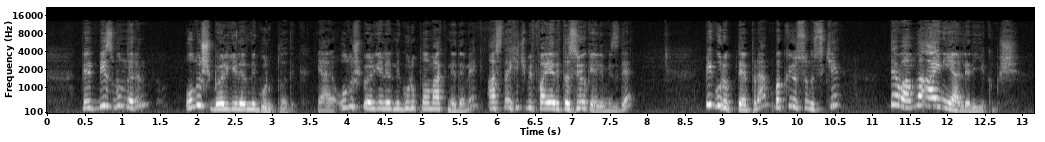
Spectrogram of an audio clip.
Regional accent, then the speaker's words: Istanbul, Turkey; Ve şans şu, ben İstanbul doğumluyum.

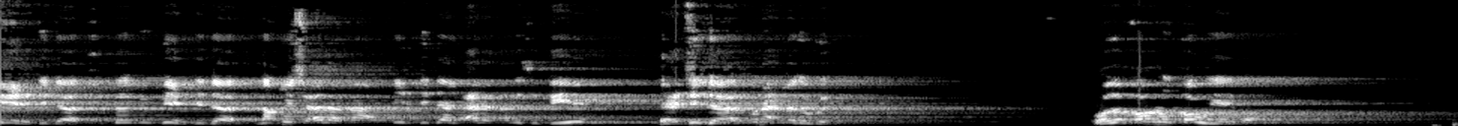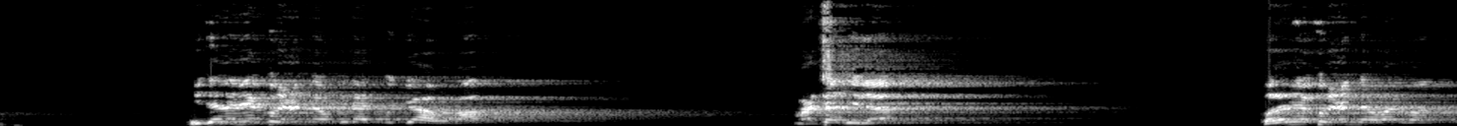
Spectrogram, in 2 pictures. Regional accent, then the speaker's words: Buraydah, Al-Qassim, Saudi Arabia; هذاك الوقت قريبا مثل عندنا في بريده

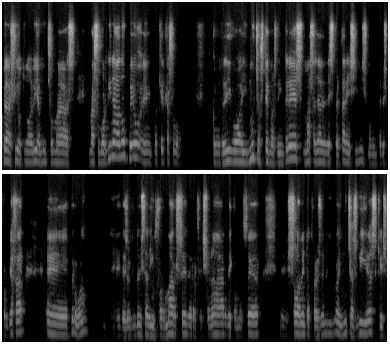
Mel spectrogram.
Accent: Vigo, Galicia, Spain; sí saben que soy gallego, lo hemos hablado alguna vez, lo he dicho, no sé si saben que soy de Vigo en particular

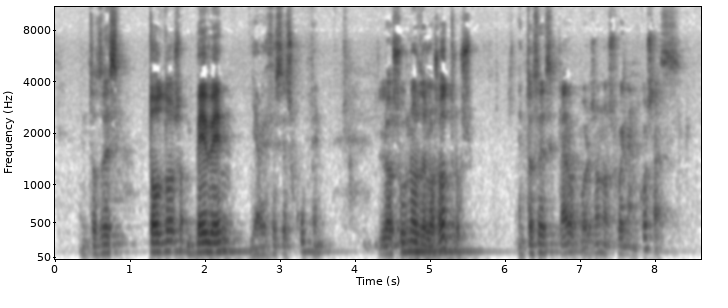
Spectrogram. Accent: Spain; Como suena en español y como yo soy español

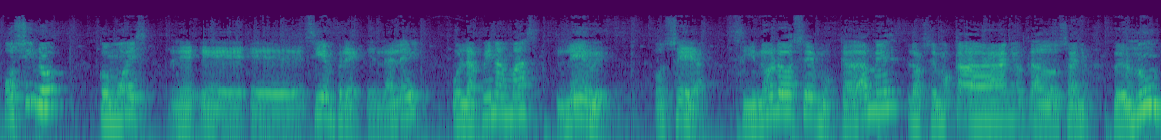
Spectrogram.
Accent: Uruguay; Porque somos uruguayos.

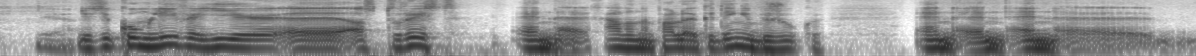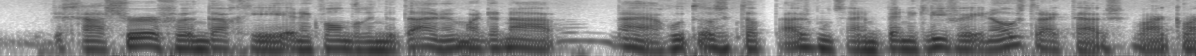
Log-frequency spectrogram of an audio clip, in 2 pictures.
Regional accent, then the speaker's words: Netherlands; Ik ben een Nederlander, dus als ik hier ben, vind ik dat ook leuk om heel veel dingen te zien.

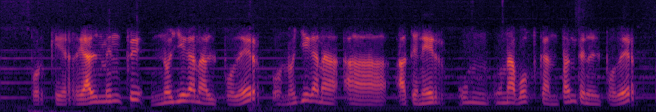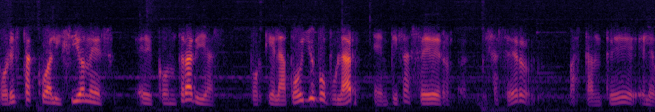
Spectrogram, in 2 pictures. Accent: Spain; now in Netherlands; soy periodista español que ejerce en la actualidad desde Holanda como experto en política europea

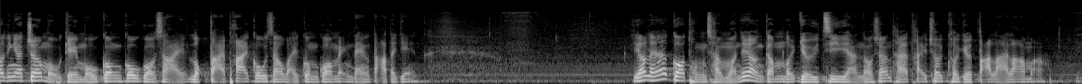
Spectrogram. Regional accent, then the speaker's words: Hong Kong; 其实就是为我们香港人争取多些权利

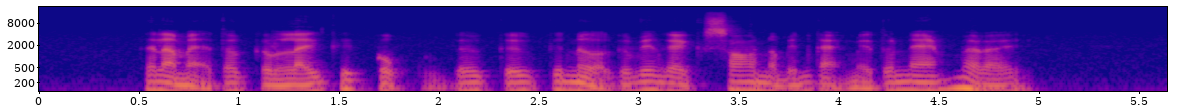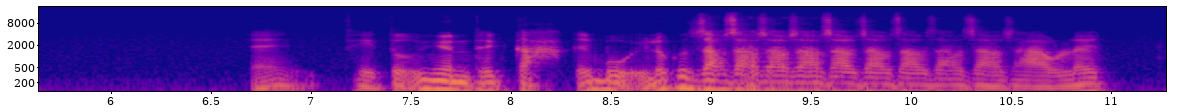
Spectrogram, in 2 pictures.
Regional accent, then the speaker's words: Hưng Yên, Vietnam; Hưng Yên, đúng rồi, ở Hưng Yên, ở quê mình. quê của mình là Hưng Yên đó Trường Duy. Quê ngoại của mình luôn đó.

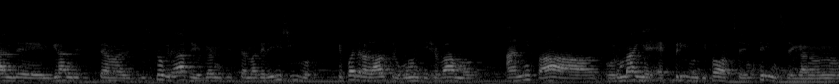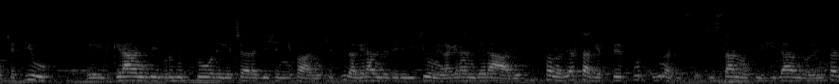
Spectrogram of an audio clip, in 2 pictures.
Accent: Rome, Lazio, Italy; Noi veniamo da Roma e Roma è sicuramente una città che ha un bacino culturale abbastanza forte.

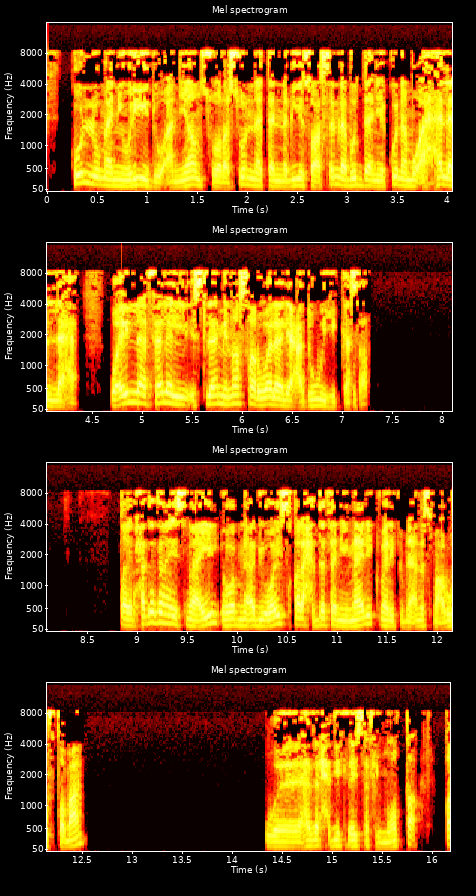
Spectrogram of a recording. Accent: Egypt; عندنا في مصر

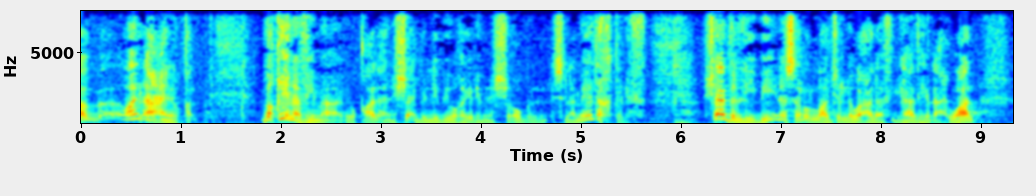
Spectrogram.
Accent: Saudi Arabia; في بلد الثاني الدوحة مع اعتزازي العظيم وإجلال الكبير لبلدي الأم ووطني الغالي المملكة العربية السعودية

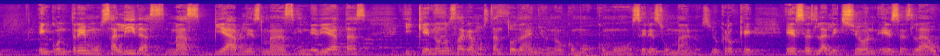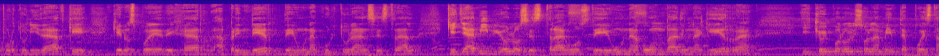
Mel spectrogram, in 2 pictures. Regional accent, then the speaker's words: Mexico; a mí como mexicano me decía, bueno, yo mismo decía, carambas, entonces si estas personas nunca han venido o nunca han estado en México

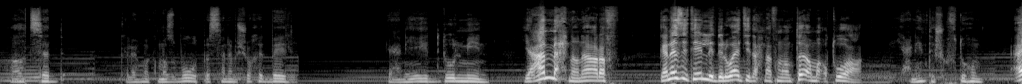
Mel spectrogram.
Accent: Qena Governorate, Egypt; احنا أصلا من الصعيد من محافظة قنا، والمواقف اللي هحكيها دي حصلت كلها هناك

